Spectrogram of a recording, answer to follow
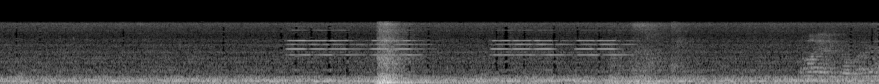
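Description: Steady low hum, joined twice by a held tone of several pitches, about three and five seconds in. A single loud knock comes just before four seconds.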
